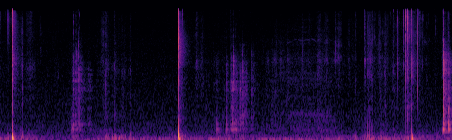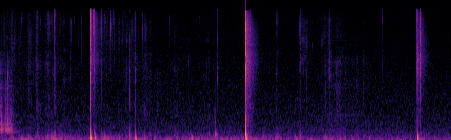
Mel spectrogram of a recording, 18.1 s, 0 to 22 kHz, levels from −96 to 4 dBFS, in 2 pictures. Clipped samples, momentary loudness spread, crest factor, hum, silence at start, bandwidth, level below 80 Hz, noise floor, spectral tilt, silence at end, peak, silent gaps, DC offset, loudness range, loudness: under 0.1%; 28 LU; 40 dB; none; 0.25 s; 16.5 kHz; -44 dBFS; -69 dBFS; -3.5 dB/octave; 0.65 s; 0 dBFS; none; under 0.1%; 12 LU; -33 LUFS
